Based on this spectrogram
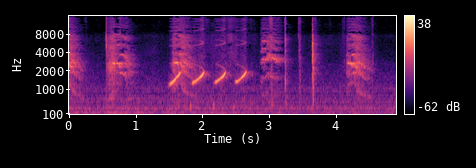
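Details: Talking parrot squawks, then gives four short upslurred whistles in a rapid row, followed by more squawks and sharp clicks.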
